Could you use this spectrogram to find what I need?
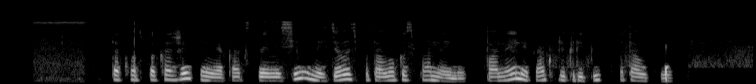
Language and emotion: Russian, neutral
